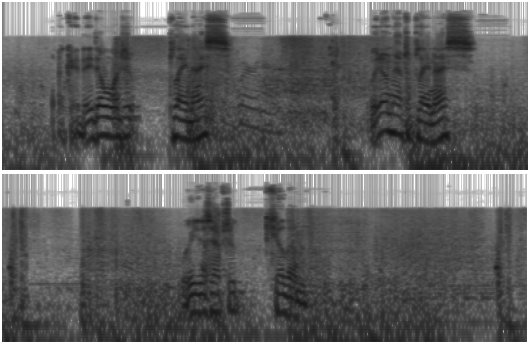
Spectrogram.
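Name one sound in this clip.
A bowstring twangs as arrows are loosed, again and again.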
